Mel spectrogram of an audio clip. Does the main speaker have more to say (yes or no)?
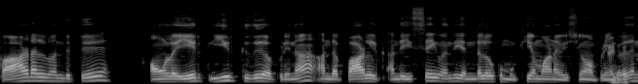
no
